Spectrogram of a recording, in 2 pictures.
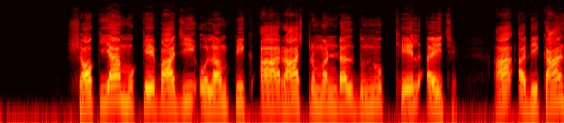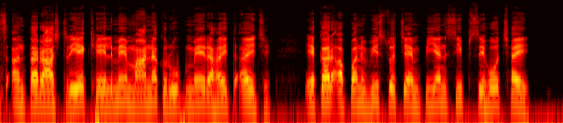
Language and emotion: Maithili, neutral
